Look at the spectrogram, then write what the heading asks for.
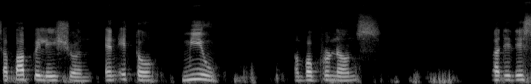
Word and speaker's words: mu: it's a population and ito mu number pronouns but it is spelled out like this m you pronounce this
